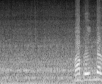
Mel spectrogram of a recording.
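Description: Steady low rumble of a bus engine running, heard from inside the bus.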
